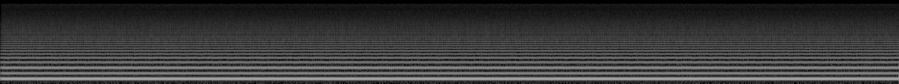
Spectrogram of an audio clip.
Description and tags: Transistor Organ Violin - C4
Sample of an old combo organ set to its "Violin" setting.
Recorded with a DI-Box and a RME Babyface using Cubase.
Have fun!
